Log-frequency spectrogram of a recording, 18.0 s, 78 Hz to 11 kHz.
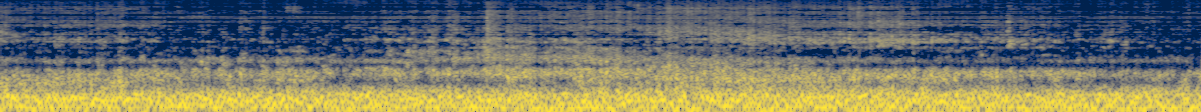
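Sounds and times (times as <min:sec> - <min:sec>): freight cars rolling over bridge: 0:00.0 - 0:18.0.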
